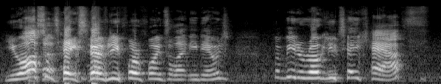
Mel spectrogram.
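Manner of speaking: loud, high dramatic damage call; dramatic announcement. Acted. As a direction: boom out the damage.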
